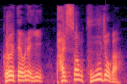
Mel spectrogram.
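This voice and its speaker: A man lectures a room of students. He talks with plenty of lift and fall in a slightly high voice, firing questions at the class and laughing as he goes. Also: normal speed. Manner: animated, asks the class questions and laughs often. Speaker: English teacher at an alternative school.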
